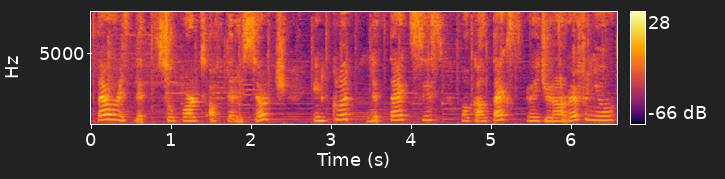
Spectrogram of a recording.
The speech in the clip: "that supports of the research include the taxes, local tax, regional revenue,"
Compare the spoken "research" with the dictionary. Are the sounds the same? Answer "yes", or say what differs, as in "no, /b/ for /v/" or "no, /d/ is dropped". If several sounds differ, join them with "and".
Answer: yes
